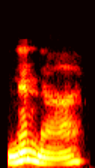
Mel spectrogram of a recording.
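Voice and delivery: "Nenai" said high and loud, rising at the end; emphatic pronunciation. Shown as a demonstration. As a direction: model "Nenai" with strong emphasis. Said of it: "Emphasize on that".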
